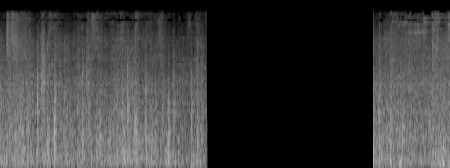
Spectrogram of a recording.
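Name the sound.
passenger train running on rails in Pakistan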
